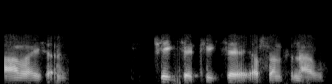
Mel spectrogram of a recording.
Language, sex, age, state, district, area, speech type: Maithili, male, 30-45, Bihar, Muzaffarpur, urban, conversation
